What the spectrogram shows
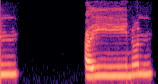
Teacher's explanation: the sound comes from the middle of the throat and it's different from alif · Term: Ain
